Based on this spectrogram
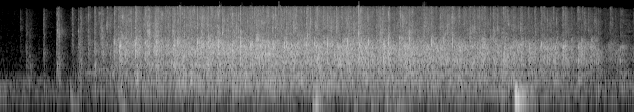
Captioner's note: applause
